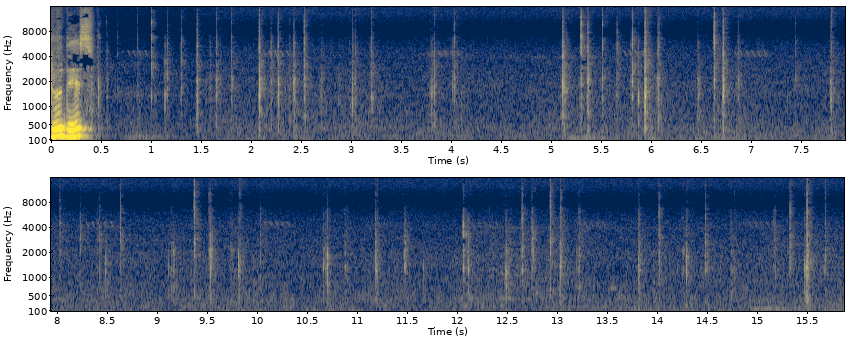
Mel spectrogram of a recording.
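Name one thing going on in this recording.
Calculator buttons click with soft, quick taps.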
